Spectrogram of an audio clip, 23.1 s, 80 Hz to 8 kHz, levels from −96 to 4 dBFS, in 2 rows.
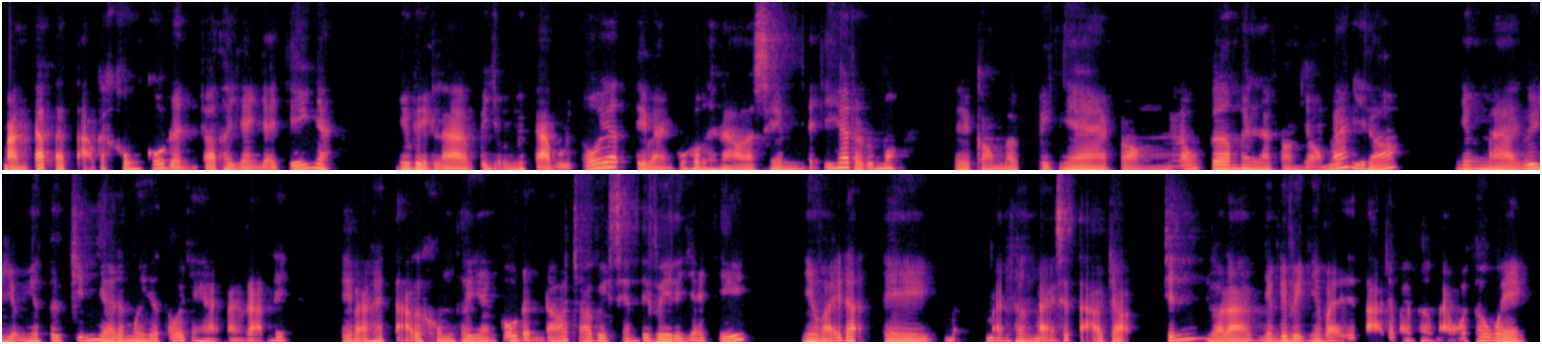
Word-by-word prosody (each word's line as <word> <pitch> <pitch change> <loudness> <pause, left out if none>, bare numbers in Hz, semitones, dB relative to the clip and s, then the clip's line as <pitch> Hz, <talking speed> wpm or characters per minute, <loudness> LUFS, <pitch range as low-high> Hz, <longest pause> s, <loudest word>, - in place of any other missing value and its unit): bằng 125 -1 +5
cách 185 - +7
là 135 - +5
tạo - - -1
cái 165 - -4
khung 155 -1 -1
cố 185 +2 +2
định 115 - +1
cho 140 +1 +4
thời 140 -5 +1
gian 130 0 0
giải 115 0 -1
trí 160 +6 +3
nha. 180 - +4 0.5
Như 145 - +4
việc 130 - +6
là 110 -4 +4
ví 170 - -1
dụ 165 - -7
như 140 +4 -2
cả - - +5
buổi 120 - -3
tối 185 +8 +5
á 240 - +6
thì 135 - +2
bạn 95 -2 -1
cũng 160 - -4
hông 165 -2 +2
thể 140 - +1
nào 135 -4 +2
là 125 - +2
xem 150 +4 -1 0.2
giải - - -7
trí 185 - +1
hết 230 +1 +7
rồi, 160 -5 +1
đúng 160 +6 -1
hông? 190 -1 +1 0.4
Thì 135 - -1
còn 130 0 -2
mà 130 - -1 0.2
việc 140 - -2
nhà, 140 0 +3
còn 130 -1 -1 0.3
nấu 170 +6 -1
cơm, 175 0 +5
hay 175 - +3
là 150 -3 0
còn 135 0 -3
dọn 120 +4 -4
bát 210 +5 +4
gì 170 - +1
đó. 170 +9 +3 0.4
Nhưng 170 0 -1
mà 135 -3 +3
ví 190 0 +5
dụ 155 - -1
như 160 +2 -1
từ 145 - 0
9:00-10:00 170 -5 +1
tối 165 +5 0
chẳng 150 -4 -3
hạn 120 -3 -2
bạn 115 - -4
rảnh 115 - -1
đi, 175 - -2 0.4
thì 135 - 0
bạn 125 - +1
hãy 165 +1 +1
tạo - - -1
cái 155 - +2
khung 160 -2 -2
thời 145 -2 +1
gian 145 0 -1
cố 180 +5 +2
định 120 - -2
đó 155 +8 0
cho 165 -2 -2
việc 140 -5 0
xem 150 0 -4
ti 150 - +1
vi 155 -2 +5
để 130 - +2
giải 110 -2 -2
trí. 190 +9 +3 0.4
Như 155 -1 +3
vậy 135 - +2
đó, 185 - +4 0.2
thì 125 -4 +2
bả - - -8 0.2
bản - - -2
thân 165 -4 -1
bạn - - +1
sẽ - - -2
tạo - - -1
cho - - +2 0.3
chính, 230 +8 0
gọi 120 - +2
là, 120 0 +4
những 125 +2 -1
cái 185 - +5
việc 145 - +3
như 150 - 0
vậy 120 - -1
sẽ 140 - -6
tạo - - +1
cho 145 - -6
bản 130 - -6
thân 150 - -5
bạn - - -1
một - - -6
cái - - -5
thói 170 - 0
quen. 155 -3 +3
150 Hz, 295 wpm, -24 LUFS, 130-170 Hz, 0.5 s, cách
